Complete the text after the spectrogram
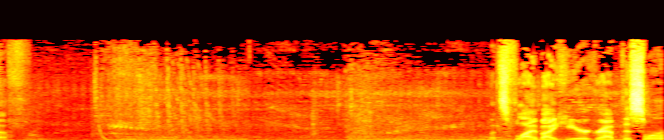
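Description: A spaceship engine roars with a steady low rumble.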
